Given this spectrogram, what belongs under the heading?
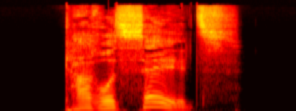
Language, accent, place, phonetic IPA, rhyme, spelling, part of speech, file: German, Germany, Berlin, [ˌkaʁʊˈsɛls], -ɛls, Karussells, noun, De-Karussells.ogg
- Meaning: genitive singular of Karussell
